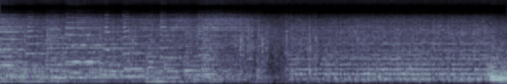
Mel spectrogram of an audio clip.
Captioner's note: hooves clunking rapidly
